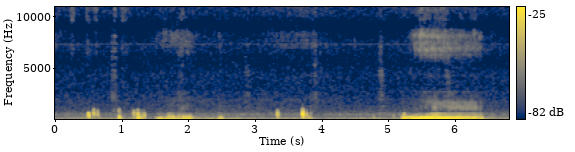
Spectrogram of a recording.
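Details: A dozing Shiba Inu makes a faint, short snore early on, then a louder low rumbling snore near the end, with scattered soft clicks and mouth noises in a quiet indoor space.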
